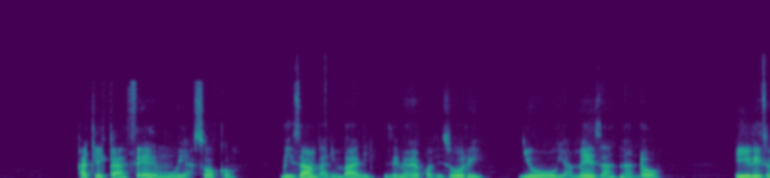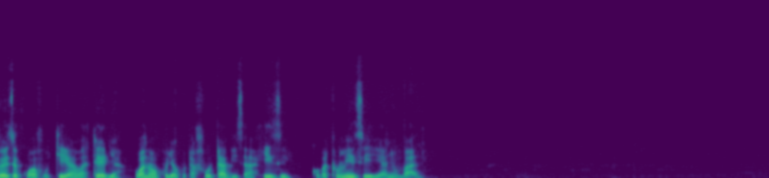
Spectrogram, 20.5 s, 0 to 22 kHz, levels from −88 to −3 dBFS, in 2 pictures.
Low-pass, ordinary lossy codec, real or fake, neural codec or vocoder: 14.4 kHz; Opus, 24 kbps; fake; codec, 44.1 kHz, 7.8 kbps, DAC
